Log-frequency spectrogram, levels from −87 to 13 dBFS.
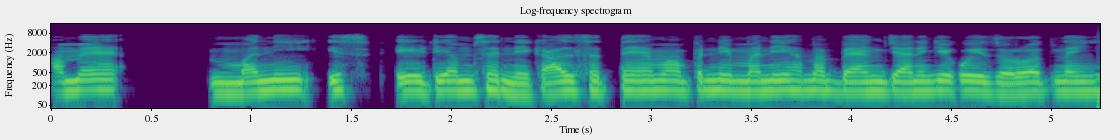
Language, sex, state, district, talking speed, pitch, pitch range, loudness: Hindi, male, Uttar Pradesh, Jyotiba Phule Nagar, 215 wpm, 135 Hz, 130-140 Hz, -13 LUFS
